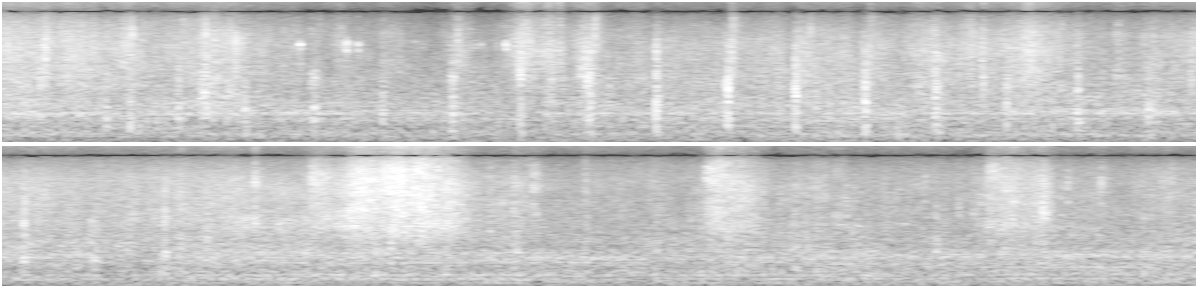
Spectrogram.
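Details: Outdoor ambience with scuffing footsteps, a steady background hum and occasional clicks, with no animal sound standing out.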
